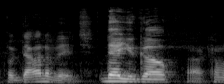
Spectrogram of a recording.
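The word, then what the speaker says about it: Bogdanović: Won it with Oh, it's Bogdanovich. there you go. Oh, come on now. Bojan. Whatever you want to call It's him. Bogan Bogdanovich.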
